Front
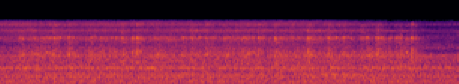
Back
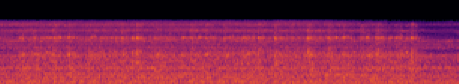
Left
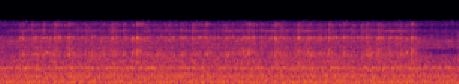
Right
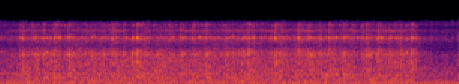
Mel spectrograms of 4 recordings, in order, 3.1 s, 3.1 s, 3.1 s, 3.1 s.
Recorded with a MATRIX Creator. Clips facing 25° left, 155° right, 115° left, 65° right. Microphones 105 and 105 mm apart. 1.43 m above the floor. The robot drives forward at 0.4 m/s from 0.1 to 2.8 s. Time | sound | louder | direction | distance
0.0 | an engine running | even, left 5 dB | 100° left | ?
